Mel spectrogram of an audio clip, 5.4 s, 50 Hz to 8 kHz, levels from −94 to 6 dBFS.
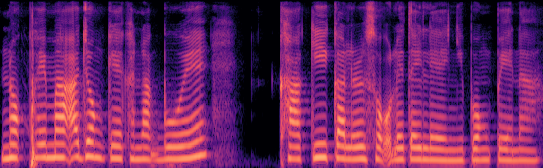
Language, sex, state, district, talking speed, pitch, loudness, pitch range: Wancho, female, Arunachal Pradesh, Longding, 155 wpm, 215 Hz, -15 LUFS, 195-235 Hz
